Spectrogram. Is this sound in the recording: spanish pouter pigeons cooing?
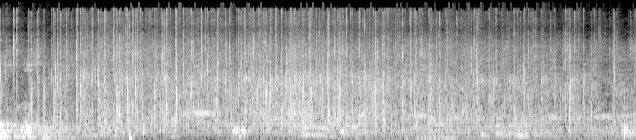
no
